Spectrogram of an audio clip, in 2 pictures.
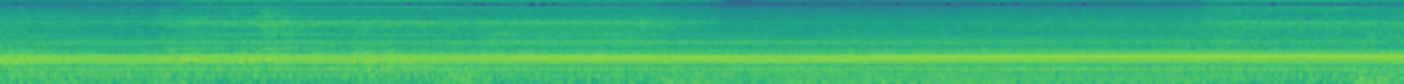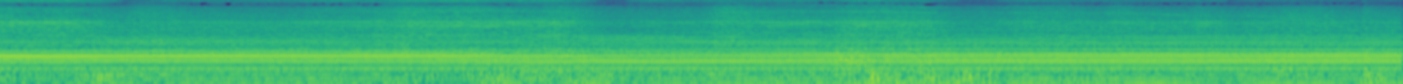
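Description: Small automatic-feed CNC wood-turning lathe running and cutting a wooden knob: a steady motor and spindle hum under the hiss of the cutting tool in the wood. The cutting hiss grows louder for a few seconds a couple of seconds in and again near the middle.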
